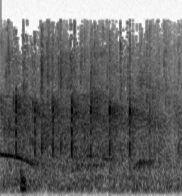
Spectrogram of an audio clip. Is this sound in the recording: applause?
yes

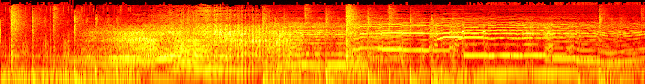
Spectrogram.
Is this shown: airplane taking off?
yes

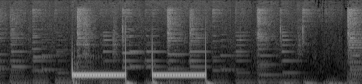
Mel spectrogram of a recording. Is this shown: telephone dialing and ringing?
yes

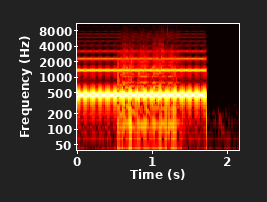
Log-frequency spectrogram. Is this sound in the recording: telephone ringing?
yes

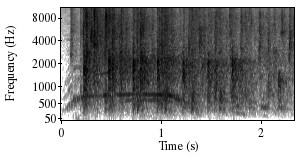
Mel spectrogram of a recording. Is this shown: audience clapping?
yes

